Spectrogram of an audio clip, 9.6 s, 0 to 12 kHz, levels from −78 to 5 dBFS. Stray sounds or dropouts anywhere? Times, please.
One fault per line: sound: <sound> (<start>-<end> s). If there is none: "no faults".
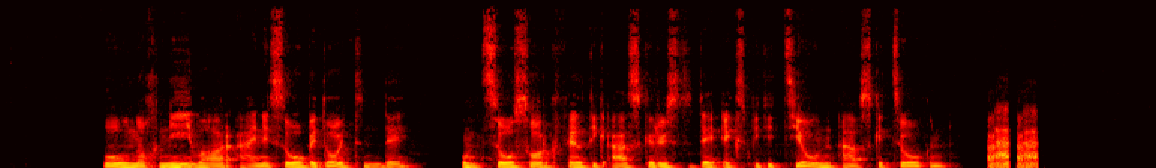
sound: laugh (8.2-8.7 s)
